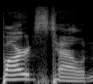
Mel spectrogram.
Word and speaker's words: Bardstown: It's in Bardstown, which I guess it's south of Louisville, and it's kind of where distilleries. How do you spell it? Bard, like the Shakespeare. Bardstown. Yeah, like the Bard.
